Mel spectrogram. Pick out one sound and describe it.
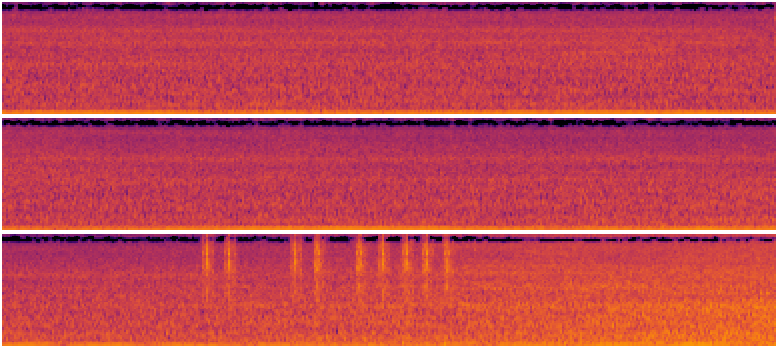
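Idling diesel trains hum steadily and deeply under an echoing roof.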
